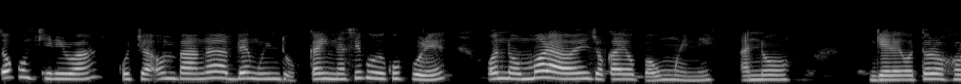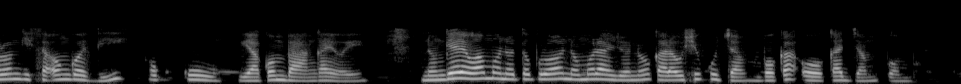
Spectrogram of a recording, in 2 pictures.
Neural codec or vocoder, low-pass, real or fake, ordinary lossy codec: none; 5.4 kHz; real; AAC, 32 kbps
